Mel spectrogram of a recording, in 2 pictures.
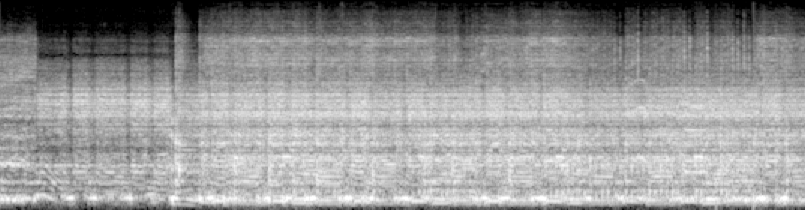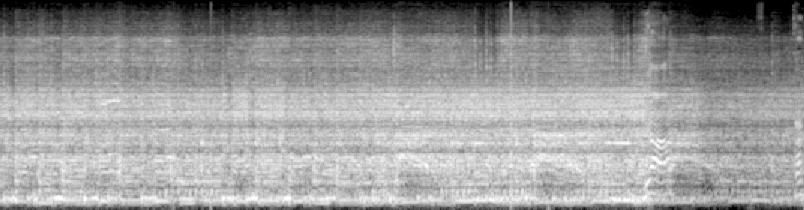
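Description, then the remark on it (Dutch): Loud, dense heavy metal by a band, with distorted guitars churning out wild, driving riffs and pounding drums, with harsh shouted vocals over the top, playing continuously before cutting off near the end. “het gaat om woest, woest gitaarwerk. Uh, doorspekt met geschreeuw, gebeuk.”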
